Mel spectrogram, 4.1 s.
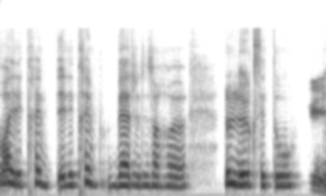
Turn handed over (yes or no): no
